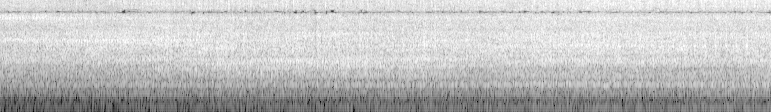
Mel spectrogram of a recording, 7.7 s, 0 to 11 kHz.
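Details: Ford Cortina Mk3 with newly rebuilt 2.0 Pinto engine, auto choke working, warmed up with temperature holding mid-gauge: steady even idle with smooth hiss, no knocks or misses; normal warm idle.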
